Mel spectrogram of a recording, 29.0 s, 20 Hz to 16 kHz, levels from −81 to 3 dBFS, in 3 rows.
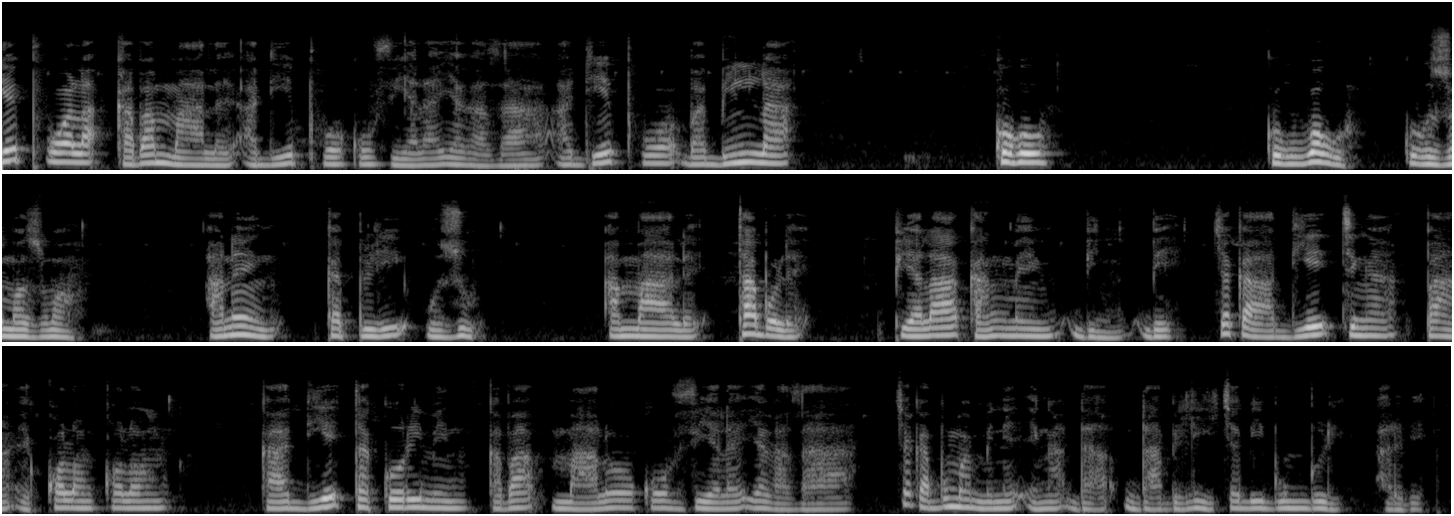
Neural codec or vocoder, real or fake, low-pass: none; real; 9.9 kHz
